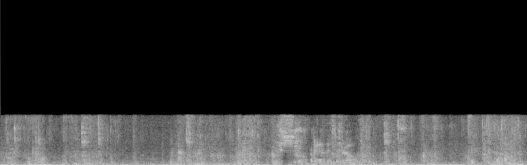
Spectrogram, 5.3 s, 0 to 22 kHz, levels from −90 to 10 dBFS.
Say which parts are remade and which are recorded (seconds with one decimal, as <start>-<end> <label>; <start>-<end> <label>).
0.0-2.9 recorded; 2.9-3.7 remade; 3.7-5.3 recorded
